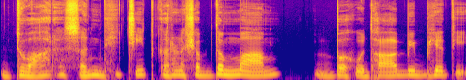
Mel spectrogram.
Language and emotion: Sanskrit, fearful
